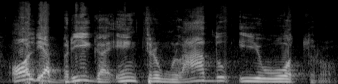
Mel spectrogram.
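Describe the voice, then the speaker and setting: This man's voice is fairly high and somewhat breathy, with lively intonation. He speaks very slowly. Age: 70s. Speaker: doctor. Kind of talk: talk show discussion.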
